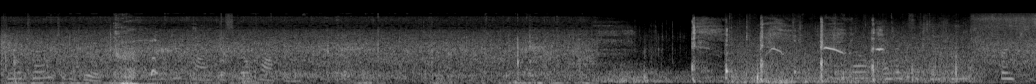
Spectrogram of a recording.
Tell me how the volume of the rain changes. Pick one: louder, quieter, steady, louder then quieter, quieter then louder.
steady.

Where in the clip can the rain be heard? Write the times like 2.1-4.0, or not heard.
0.0-10.3.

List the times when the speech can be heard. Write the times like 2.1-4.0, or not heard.
0.0-3.0, 8.5-10.3.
